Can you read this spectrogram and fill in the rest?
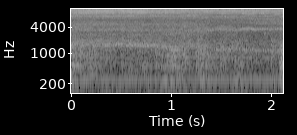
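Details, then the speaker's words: Honda CB500/550/650 top end, engine stopped, cylinder two at top dead centre under leak-down test: air pressure falls from 22 to 12, about 45% leakage, and a faint steady hiss is heard at the exhaust; exhaust valve leak. "See, I put my finger in the exhaust and you can just hear it. So we have an exhaust valve leak."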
